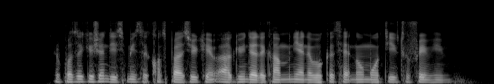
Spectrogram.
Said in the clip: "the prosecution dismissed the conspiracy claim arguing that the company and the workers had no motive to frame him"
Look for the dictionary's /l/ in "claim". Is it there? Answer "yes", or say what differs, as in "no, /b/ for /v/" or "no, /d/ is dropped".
no, /l/ is dropped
